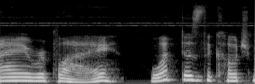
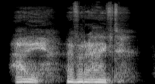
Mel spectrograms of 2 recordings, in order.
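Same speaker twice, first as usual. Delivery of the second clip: put-on Irish accent, lower pitch; 7 semitones lower than usual. Urged to do the character's irish accent, quoting his line: irish accent. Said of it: "you'll see your Irish accent".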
